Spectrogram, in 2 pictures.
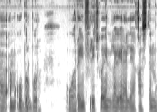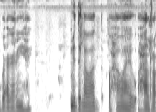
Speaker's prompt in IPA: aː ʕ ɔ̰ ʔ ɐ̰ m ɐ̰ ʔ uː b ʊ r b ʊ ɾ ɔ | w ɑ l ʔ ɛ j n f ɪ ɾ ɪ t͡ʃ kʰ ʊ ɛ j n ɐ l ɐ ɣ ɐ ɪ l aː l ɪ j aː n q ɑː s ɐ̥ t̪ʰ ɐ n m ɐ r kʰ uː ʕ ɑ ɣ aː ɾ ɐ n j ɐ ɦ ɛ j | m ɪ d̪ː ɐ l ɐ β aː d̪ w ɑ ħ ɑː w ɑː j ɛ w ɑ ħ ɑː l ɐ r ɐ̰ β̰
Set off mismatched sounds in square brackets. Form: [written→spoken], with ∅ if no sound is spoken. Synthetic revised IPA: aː [ʕ→ð] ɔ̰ ʔ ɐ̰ m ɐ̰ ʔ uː b ʊ r b ʊ ɾ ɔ | w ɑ [l→r] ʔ ɛ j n f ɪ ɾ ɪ t͡ʃ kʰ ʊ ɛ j n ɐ l ɐ ɣ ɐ ɪ l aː l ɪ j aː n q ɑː s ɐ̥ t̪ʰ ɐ n m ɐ r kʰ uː ʕ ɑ ɣ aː ɾ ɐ n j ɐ ɦ ɛ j | m ɪ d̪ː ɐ l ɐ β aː d̪ w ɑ ħ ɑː w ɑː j ɛ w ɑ ħ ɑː l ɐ r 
